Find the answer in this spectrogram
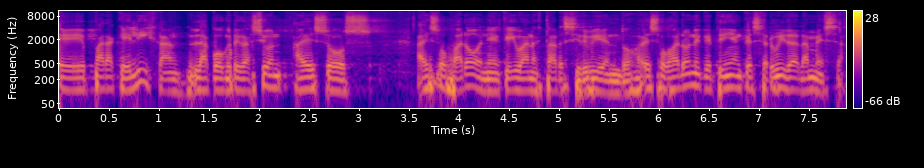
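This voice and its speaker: A man speaks with a Buenos Aires accent. His pace is moderate. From Argentina, Buenos Aires. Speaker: preacher. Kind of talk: sermon. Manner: halting, many fillers.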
